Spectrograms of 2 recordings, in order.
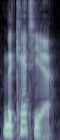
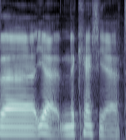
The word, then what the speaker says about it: Nketiah: I think it's like Nketiah. No, you even had it a while ago. It's like Nketiah.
